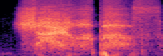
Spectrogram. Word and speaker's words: Shia LaBeouf: No, you're not you saying it right. It. It's Shia LaBeouf.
